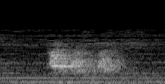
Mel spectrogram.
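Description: A dog barks twice in the distance, two short muffled woofs in quick succession over a faint steady background hum, with no one talking.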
